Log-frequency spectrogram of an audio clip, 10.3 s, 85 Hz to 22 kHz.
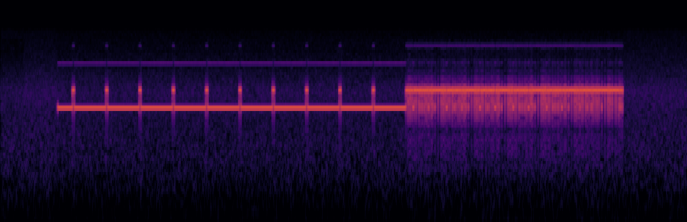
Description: Weather fax (radiofax), 120 lines a minute, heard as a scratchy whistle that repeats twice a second.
